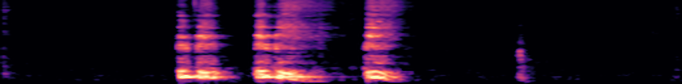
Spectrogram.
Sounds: Throat clearing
